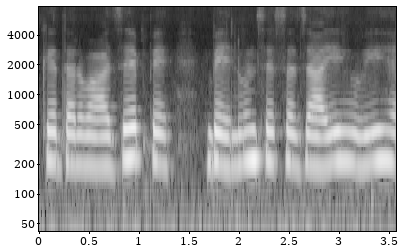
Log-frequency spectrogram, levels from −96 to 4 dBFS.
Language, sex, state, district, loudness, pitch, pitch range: Hindi, female, Jharkhand, Ranchi, -15 LUFS, 205 Hz, 195-215 Hz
